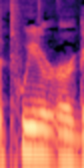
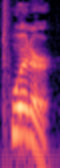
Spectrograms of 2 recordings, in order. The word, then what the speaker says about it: Twitter: I'm just not a tweeter guy, I guess. Yes, I know it's pronounced Twitter.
